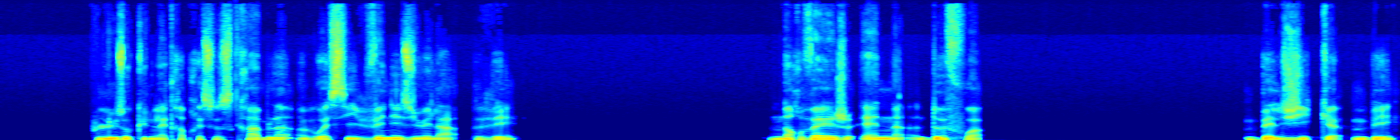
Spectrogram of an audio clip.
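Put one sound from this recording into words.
A man talks into a microphone, close and lively, in short bursts.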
